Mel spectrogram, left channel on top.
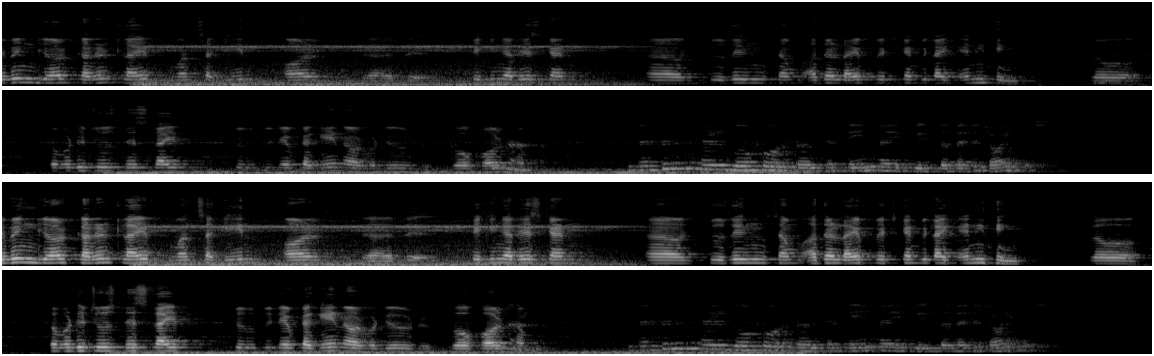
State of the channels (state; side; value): quieter; left; 6.8 dB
